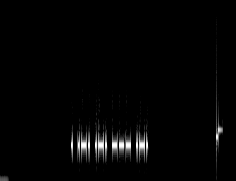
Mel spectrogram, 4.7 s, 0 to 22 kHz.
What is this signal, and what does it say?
Morse code, heard as a keyed tone, about 34 wpm, 700 Hz. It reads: ERROR
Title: Five Letter Words - 35wpm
